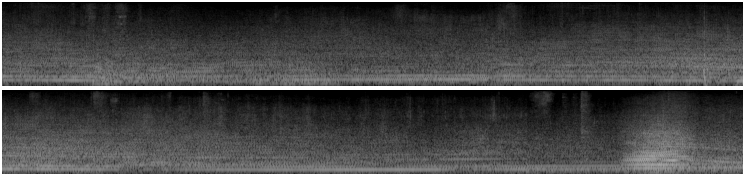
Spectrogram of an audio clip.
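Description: Racing trucks in a truck series roar around a track, a steady layered engine drone with rising and falling pitch as they pass, ending in a louder burst from a nearby truck.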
